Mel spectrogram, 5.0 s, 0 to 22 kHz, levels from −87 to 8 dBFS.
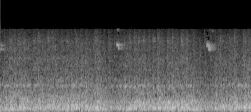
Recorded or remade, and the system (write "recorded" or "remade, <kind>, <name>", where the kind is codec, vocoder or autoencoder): recorded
